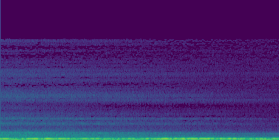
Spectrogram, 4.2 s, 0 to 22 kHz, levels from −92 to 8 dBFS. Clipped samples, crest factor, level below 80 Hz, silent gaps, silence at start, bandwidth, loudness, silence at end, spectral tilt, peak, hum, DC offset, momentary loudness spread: under 0.1%; 12 dB; -26 dBFS; none; 0 s; 7.2 kHz; -22 LUFS; 0 s; -10 dB/octave; -8 dBFS; none; under 0.1%; 7 LU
